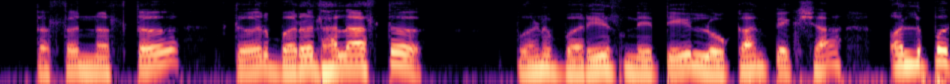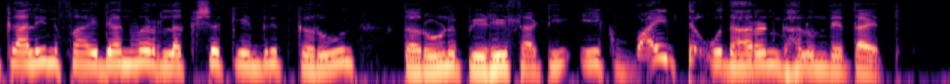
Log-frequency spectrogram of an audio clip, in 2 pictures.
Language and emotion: Marathi, disgusted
